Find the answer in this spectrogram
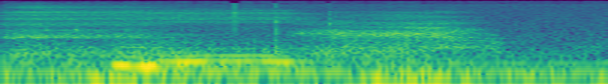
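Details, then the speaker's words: Faint background snoring from a sleepy dog in a quiet room: low rumbling breath followed by a soft airy exhale. "sorry if you can hear snoring in the background there is a sleepy dog"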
